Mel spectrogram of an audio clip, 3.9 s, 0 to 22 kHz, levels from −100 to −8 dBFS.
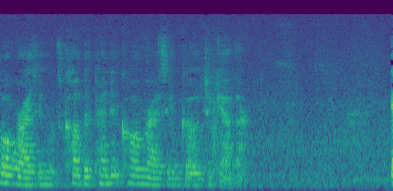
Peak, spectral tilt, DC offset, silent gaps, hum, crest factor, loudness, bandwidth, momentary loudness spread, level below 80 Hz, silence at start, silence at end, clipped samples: -10 dBFS; -4.5 dB/octave; under 0.1%; none; none; 24 dB; -34 LUFS; 16 kHz; 15 LU; -72 dBFS; 0 s; 0 s; under 0.1%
